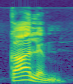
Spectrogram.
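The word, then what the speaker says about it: column: है वो ये है, अगर किसी लफ्ज़ में एम के बाद एन आता है तो एन हमेशा साइलेंट हो जाता है।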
